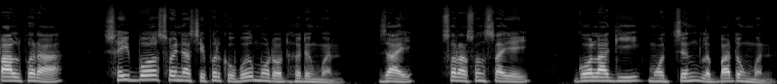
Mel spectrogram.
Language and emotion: Bodo, neutral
